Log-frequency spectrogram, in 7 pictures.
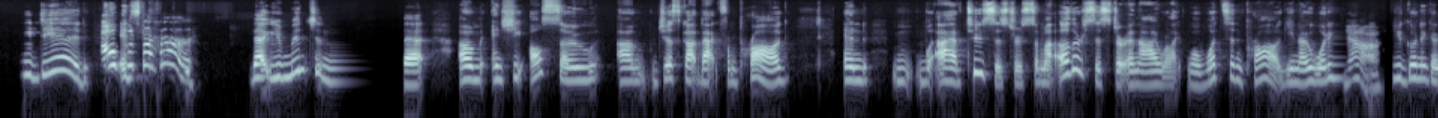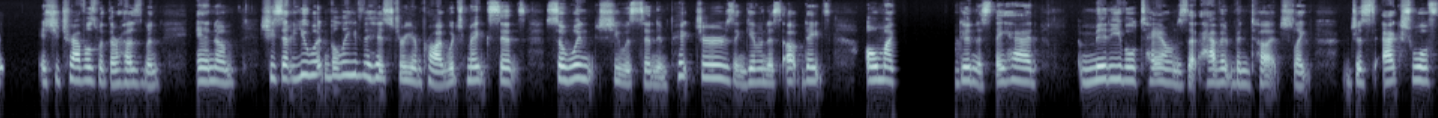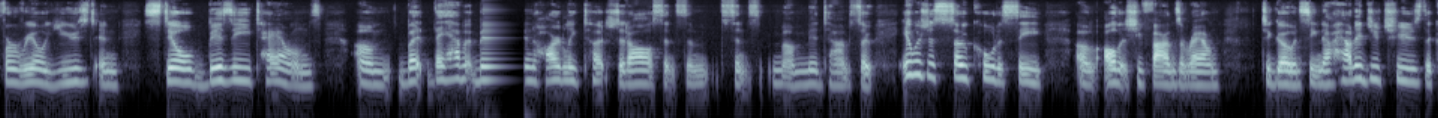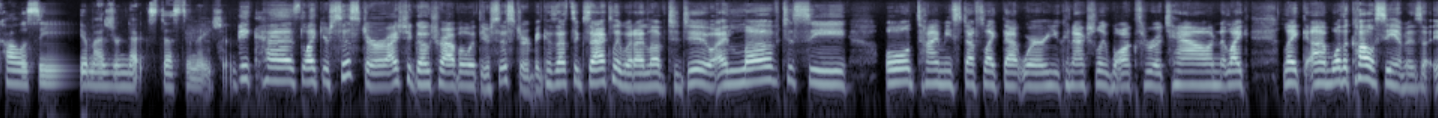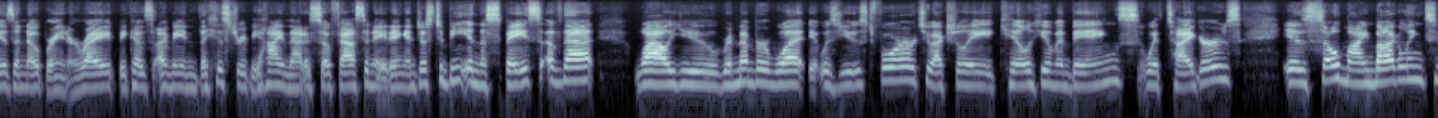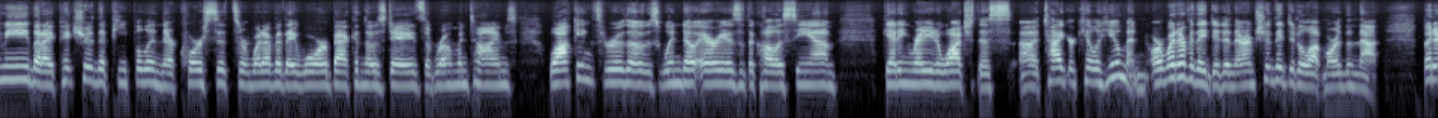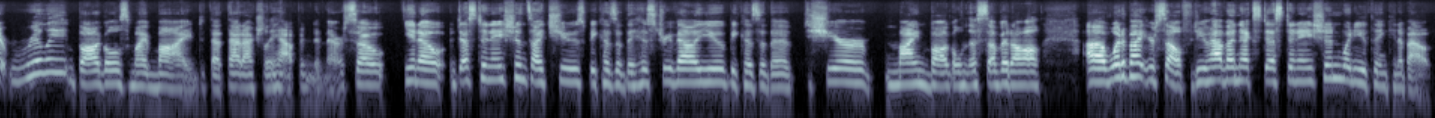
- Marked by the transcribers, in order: unintelligible speech; distorted speech; static; alarm; laughing while speaking: "of it all"
- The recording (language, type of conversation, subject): English, unstructured, When wanderlust strikes, how do you decide on your next destination, and what factors guide your choice?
